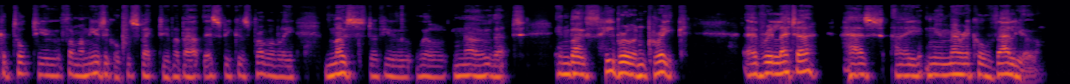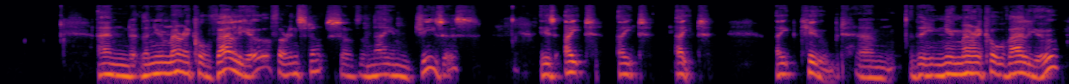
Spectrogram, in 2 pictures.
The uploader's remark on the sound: Malaysia Meets (Zoom)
